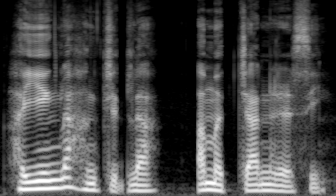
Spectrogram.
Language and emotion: Manipuri, neutral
